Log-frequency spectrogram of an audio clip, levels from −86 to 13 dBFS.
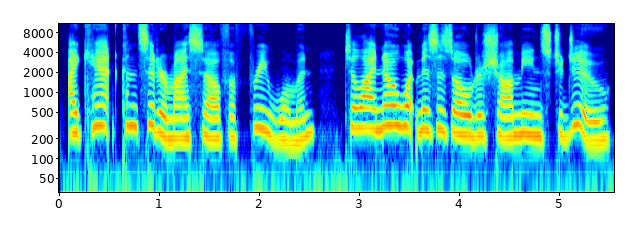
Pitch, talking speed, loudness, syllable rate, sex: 245 Hz, 175 wpm, -18 LUFS, 4.3 syllables/s, female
